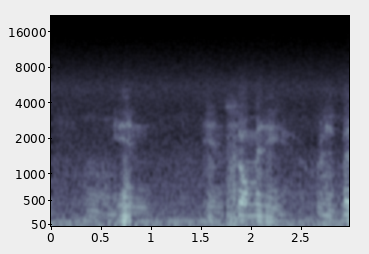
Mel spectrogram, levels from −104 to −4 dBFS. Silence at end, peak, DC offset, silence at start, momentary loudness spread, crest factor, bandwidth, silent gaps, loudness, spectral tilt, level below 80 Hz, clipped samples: 0 s; -18 dBFS; under 0.1%; 0 s; 14 LU; 22 dB; 10.5 kHz; none; -41 LUFS; -7.5 dB/octave; -50 dBFS; under 0.1%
